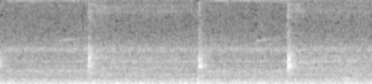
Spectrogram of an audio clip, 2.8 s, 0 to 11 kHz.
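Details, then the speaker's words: Three sharp clicking breath pulses, roughly 80 a minute, from a Neo-Tee T-piece neonatal resuscitator demonstration, with pressure not exceeding 25; this rate is too fast, and about 40 per minute is advised. "rate would be too fast this is too slow so somewhere in the middle about 40 per minute"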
